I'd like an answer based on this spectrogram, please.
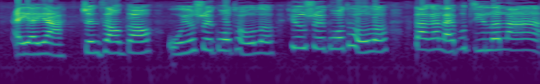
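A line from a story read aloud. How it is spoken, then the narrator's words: Startled, flustered clamoring. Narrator (Chinese): 匆忙先生突然从睡梦中惊醒，嘴里不停嚷嚷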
